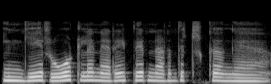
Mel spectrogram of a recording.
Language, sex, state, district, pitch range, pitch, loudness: Tamil, female, Tamil Nadu, Nilgiris, 165-185 Hz, 175 Hz, -16 LUFS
